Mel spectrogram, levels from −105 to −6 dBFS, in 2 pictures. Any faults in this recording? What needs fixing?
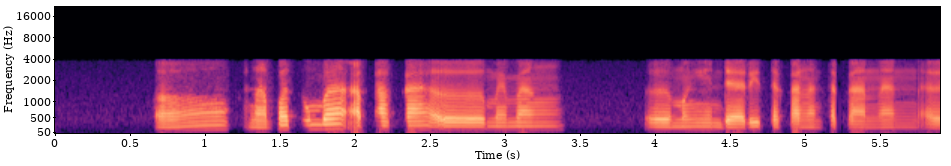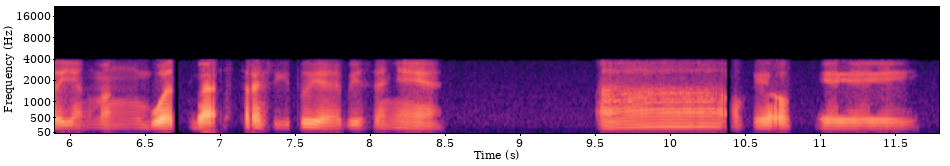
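The whole clip carries the sound of a Bluetooth CVSD headset codec. The band runs from about 300 Hz to 3.7 kHz, and nothing gets through above 3.8 kHz. The speech sounds narrow and boxy. The coder sends one up-or-down bit per sample, which fits a 64 kbps stream. Its step size can't keep pace with loud, fast high sounds, so they distort. The s sounds turn scratchy. A granular hiss sits under the voice. The damage is plainly audible. To prevent it, record on a wired or wideband-capable microphone instead of the headset's call profile.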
